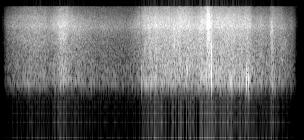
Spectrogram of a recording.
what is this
Rustling fabric
cloth, clothes, clothing, coat, fabric, jacket, movement, moving, pants, pillow, rubbing, rustle, rustling, shirt, undress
